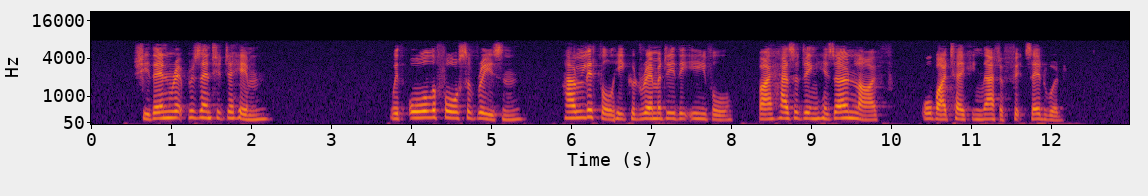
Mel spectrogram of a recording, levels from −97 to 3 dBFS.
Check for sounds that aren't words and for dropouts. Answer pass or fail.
pass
